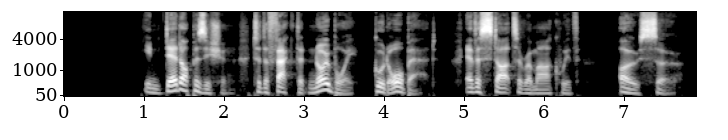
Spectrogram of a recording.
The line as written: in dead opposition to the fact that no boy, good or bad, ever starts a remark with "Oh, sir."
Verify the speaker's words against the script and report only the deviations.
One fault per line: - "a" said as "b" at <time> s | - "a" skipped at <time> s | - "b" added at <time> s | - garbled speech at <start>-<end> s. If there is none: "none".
none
